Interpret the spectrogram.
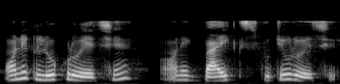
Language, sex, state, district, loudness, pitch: Bengali, female, West Bengal, Cooch Behar, -17 LUFS, 225 Hz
